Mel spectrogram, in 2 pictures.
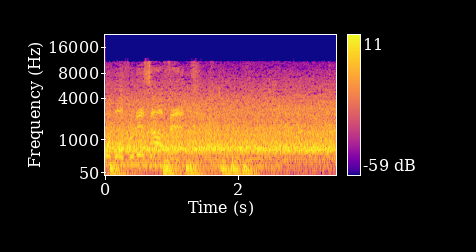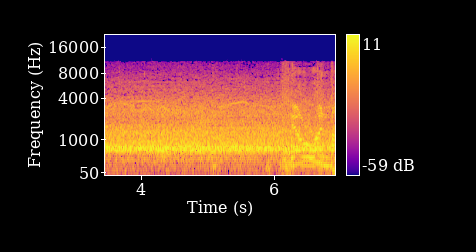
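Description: A stadium crowd at a football game keeps up a steady, dense roar of cheering and noise that bears down on the offense, with faint commentary running underneath.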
